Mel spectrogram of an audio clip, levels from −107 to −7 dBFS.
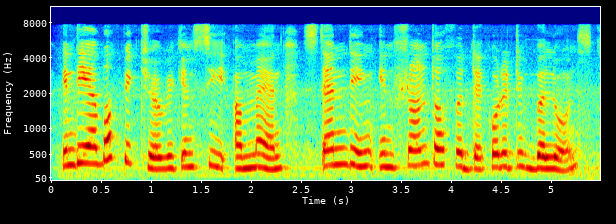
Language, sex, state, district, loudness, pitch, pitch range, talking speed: English, female, Assam, Kamrup Metropolitan, -16 LUFS, 260 Hz, 235-295 Hz, 175 wpm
